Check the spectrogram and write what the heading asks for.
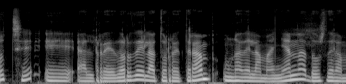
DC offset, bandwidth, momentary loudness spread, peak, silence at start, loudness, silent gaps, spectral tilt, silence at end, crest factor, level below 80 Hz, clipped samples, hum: under 0.1%; 14 kHz; 5 LU; -6 dBFS; 0 s; -21 LUFS; none; -7 dB/octave; 0 s; 16 dB; -44 dBFS; under 0.1%; none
